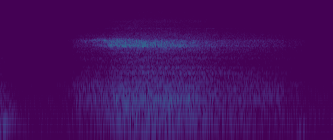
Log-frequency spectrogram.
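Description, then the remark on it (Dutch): A single slow, steady inhale through the nose during a breathing exercise, a soft airy hiss that swells for about two seconds and then tapers off. Quiet, with no talking. “We ademen in door de neus kunnen de ogen rustig sluiten.”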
